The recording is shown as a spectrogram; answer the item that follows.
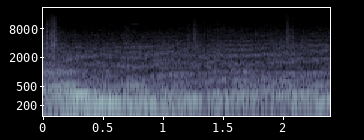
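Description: Film score holding low, sustained orchestral notes over a low rumble as the crash of the troll's heavy fall dies away, with a faint clatter of debris about a second in.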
